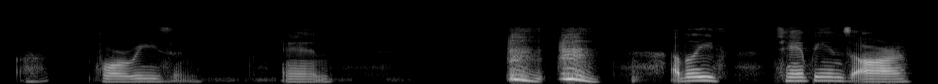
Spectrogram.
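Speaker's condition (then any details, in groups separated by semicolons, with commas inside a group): ALS; after diagnosis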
